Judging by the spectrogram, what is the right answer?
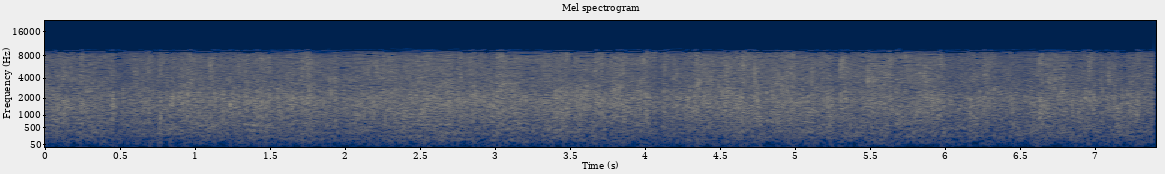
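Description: Audience applauding: many hands clapping at once in a dense, even applause.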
